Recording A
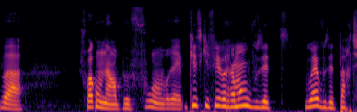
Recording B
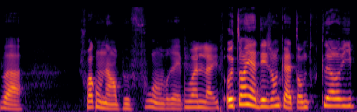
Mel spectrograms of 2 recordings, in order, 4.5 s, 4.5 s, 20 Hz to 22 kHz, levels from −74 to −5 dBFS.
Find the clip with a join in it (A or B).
A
